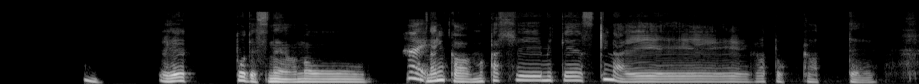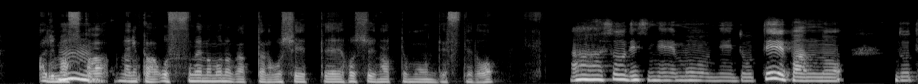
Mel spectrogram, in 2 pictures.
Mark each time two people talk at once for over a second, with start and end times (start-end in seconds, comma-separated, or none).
none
